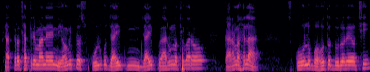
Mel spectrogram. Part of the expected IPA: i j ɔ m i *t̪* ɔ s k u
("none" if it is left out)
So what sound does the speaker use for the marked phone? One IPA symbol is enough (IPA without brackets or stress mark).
t̪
